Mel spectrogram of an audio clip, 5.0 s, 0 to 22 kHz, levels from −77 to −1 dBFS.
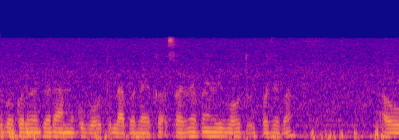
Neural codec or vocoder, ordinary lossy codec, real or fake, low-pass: none; AAC, 48 kbps; real; 7.2 kHz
